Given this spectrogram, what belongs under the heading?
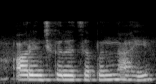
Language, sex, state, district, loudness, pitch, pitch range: Marathi, female, Maharashtra, Pune, -16 LUFS, 215 Hz, 210-220 Hz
